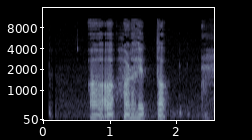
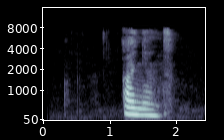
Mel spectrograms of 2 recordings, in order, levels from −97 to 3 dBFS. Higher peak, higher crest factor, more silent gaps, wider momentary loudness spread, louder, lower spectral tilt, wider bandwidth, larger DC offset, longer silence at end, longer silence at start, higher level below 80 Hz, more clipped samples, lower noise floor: second, -14 dBFS vs -2 dBFS; about the same, 24 dB vs 22 dB; neither; about the same, 18 LU vs 19 LU; second, -36 LUFS vs -21 LUFS; second, -4.5 dB/octave vs -6.5 dB/octave; first, 11 kHz vs 8.2 kHz; neither; second, 0 s vs 0.55 s; second, 0.65 s vs 1.2 s; about the same, -64 dBFS vs -66 dBFS; neither; about the same, -68 dBFS vs -70 dBFS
